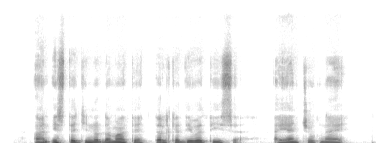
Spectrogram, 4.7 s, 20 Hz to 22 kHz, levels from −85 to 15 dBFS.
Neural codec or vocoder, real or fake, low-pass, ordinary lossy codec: none; real; 19.8 kHz; none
